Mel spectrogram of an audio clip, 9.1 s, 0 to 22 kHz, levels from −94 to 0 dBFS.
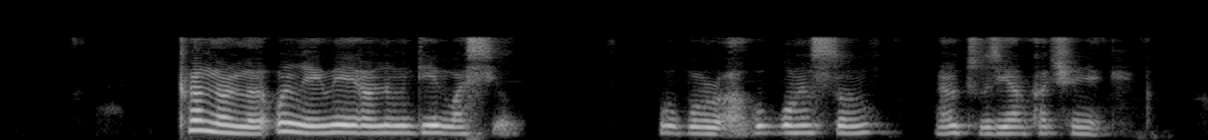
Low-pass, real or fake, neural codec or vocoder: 7.2 kHz; fake; codec, 16 kHz, 0.5 kbps, FunCodec, trained on LibriTTS, 25 frames a second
